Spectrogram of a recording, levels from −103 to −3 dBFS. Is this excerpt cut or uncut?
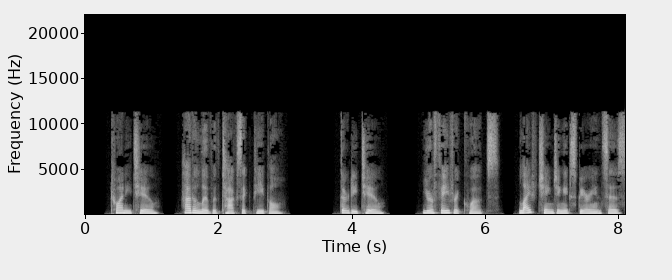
cut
